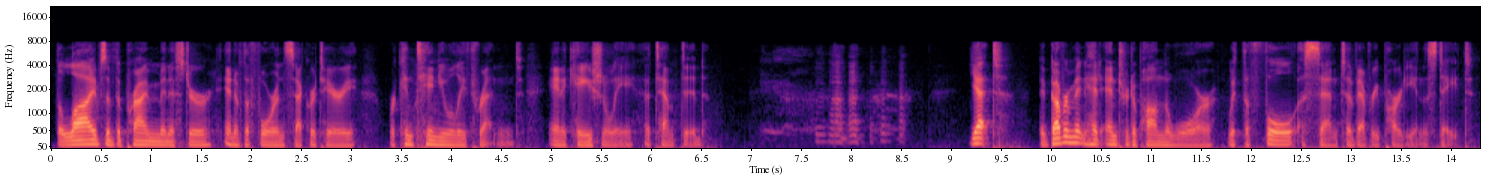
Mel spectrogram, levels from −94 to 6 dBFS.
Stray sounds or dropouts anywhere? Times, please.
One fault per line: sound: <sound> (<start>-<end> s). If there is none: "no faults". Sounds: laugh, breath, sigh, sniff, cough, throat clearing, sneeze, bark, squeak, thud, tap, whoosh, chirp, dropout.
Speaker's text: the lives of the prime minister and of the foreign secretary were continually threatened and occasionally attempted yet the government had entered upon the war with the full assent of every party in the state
sound: laugh (7.1-8.6 s)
